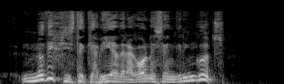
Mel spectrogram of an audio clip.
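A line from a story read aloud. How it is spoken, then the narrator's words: Panting while running. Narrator (Spanish): dijo Harry jadeando un poco mientras correteaba para seguirlo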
